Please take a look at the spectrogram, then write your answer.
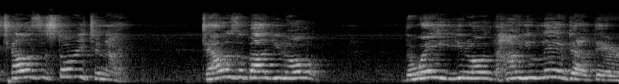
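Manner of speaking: loud, high request for a story; pleading call. Retold or imitated. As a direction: call up begging for tonight's tale. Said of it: "inmates asking for a story".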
